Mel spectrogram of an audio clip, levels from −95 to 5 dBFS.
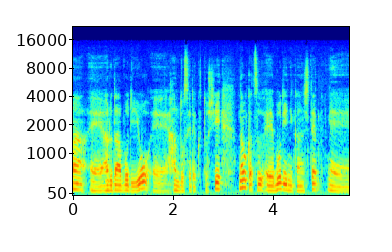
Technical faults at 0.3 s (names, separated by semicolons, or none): none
